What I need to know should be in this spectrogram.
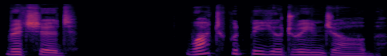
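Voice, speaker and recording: Woman interviewer, bit low voice, asking short prepared questions, dry audio. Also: expressive, slow, dry recording. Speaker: interviewer, theatre company artistic director.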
